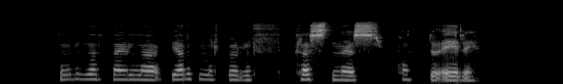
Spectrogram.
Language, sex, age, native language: Icelandic, female, 20-29, Icelandic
